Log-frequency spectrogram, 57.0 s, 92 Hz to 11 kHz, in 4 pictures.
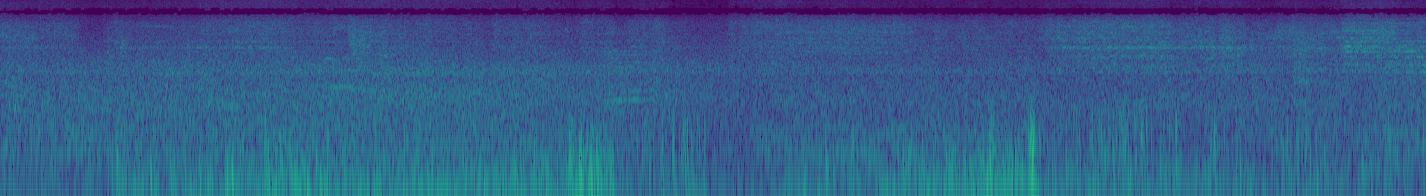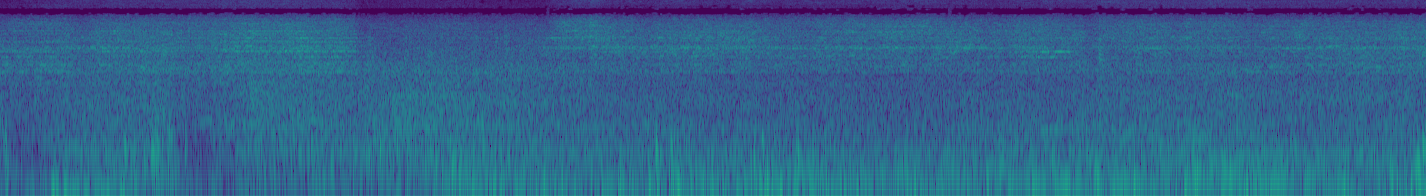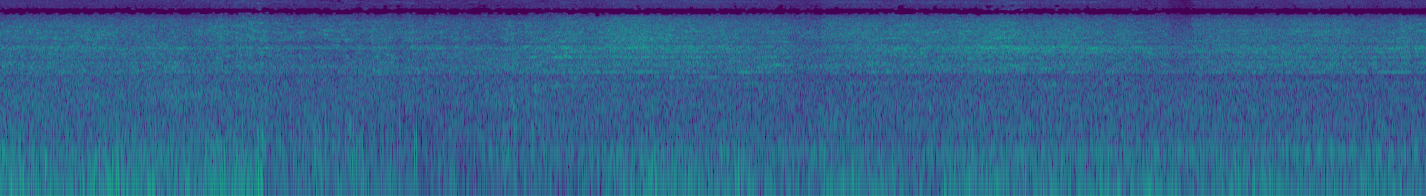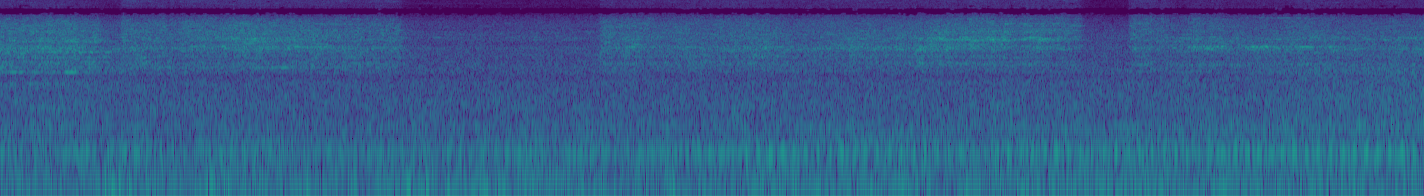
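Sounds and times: high wheel squeal: 0.0 - 47.1, 48.6 - 57.0
steel wheels clacking over rail joints: 0.0 - 57.0.

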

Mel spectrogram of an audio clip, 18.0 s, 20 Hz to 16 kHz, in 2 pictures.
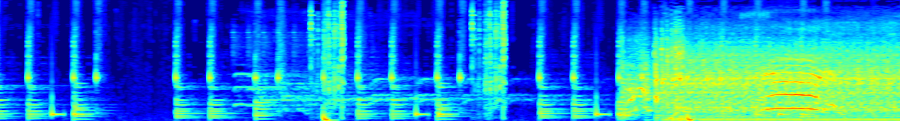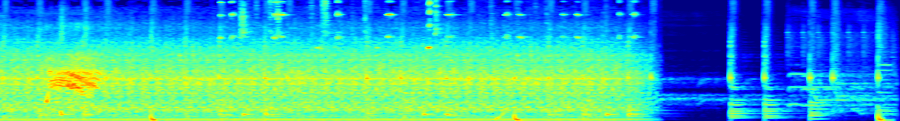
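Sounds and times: motor running: 10.6 - 15.6.

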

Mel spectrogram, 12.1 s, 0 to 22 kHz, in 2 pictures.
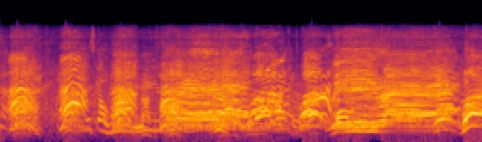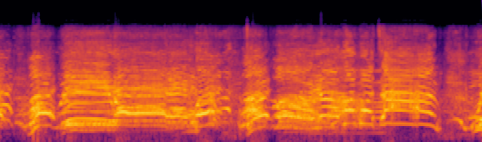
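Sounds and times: group shouting a chant: 0.0 - 12.0.

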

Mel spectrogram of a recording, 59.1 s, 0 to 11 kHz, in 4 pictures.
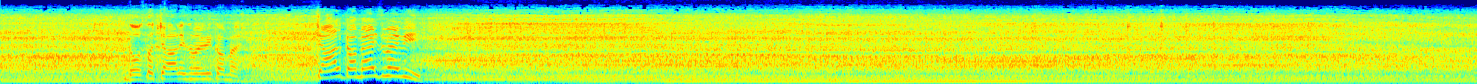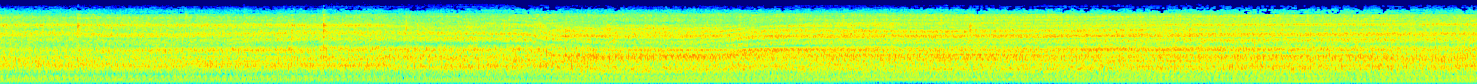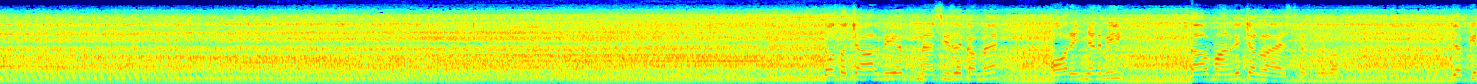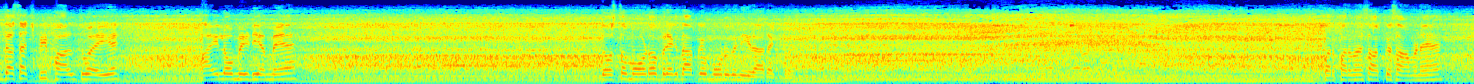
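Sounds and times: tractor diesel engine under load: 0.0 - 59.0.

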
